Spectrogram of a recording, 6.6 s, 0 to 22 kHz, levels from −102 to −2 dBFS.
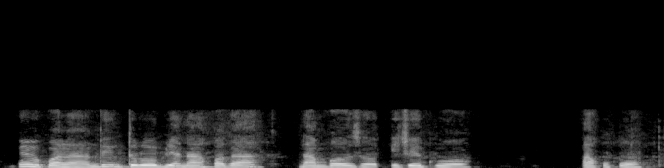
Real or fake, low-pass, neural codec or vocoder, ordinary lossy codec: fake; none; codec, 16 kHz, 4 kbps, FreqCodec, larger model; none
